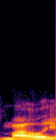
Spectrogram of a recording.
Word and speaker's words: Mahle: And for our podcast listeners, Molly is spelled Mahle.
